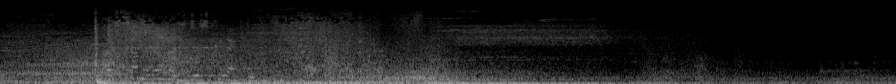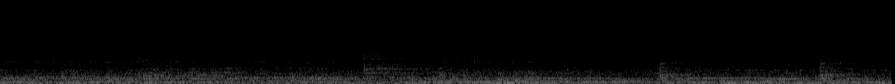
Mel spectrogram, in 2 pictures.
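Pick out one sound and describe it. A triumphant game fanfare swells and then fades.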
